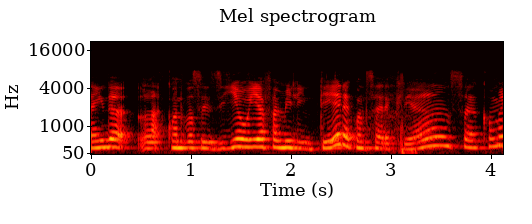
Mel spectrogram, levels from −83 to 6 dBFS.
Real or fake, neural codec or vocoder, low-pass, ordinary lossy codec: real; none; none; none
